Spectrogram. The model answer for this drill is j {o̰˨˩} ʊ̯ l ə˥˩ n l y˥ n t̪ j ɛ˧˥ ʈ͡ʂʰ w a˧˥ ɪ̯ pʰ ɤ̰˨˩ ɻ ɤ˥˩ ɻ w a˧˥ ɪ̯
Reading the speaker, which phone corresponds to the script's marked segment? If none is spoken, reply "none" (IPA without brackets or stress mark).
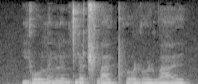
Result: o̰˨˩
